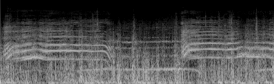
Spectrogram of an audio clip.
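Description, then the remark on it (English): A loud, steady roar of jet blast from a plane taking off from St. Martin's Airport in the Caribbean, with a woman standing behind it, rushing like strong wind, with high whining tones that dip and then rise again over the constant noise. “The lady is standing behind a plane as it takes off from St. Martin's Airport in the Caribbean.”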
